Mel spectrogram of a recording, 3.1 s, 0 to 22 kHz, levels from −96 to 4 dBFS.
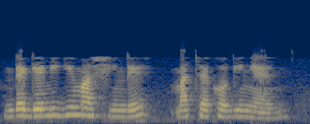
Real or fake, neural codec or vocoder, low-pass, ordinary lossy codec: real; none; 7.2 kHz; AAC, 16 kbps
